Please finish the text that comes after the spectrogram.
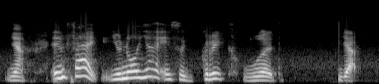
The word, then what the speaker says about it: Eunoia: scratch head and learn how to pronounce the word you know. Yeah. You know how our Malaysian style say you know you know. Yeah. It's actually the same pronunciation as that.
